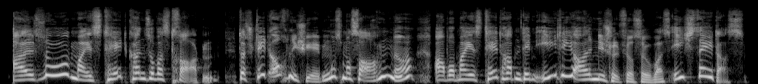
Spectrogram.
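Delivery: high, fawning courtier voice; butter up the king in a high lisp-free simper; fawning servant. Acted. Servant flattering the king about his pizza hat, high and fawning.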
